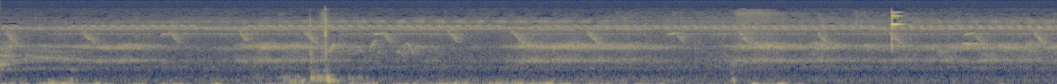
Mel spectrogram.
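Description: Riverside ambience: a bird repeats short falling chirps about twice a second over a steady high insect drone. A soft knock comes about two and a half seconds in.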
